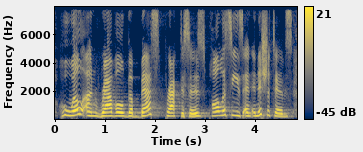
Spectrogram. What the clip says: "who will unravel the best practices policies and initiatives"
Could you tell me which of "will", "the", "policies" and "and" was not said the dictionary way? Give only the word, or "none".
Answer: none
